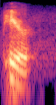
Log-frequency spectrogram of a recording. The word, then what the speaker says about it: Pierre: The capital of South Dakota is spelled Pierre, but pronounced Peer.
